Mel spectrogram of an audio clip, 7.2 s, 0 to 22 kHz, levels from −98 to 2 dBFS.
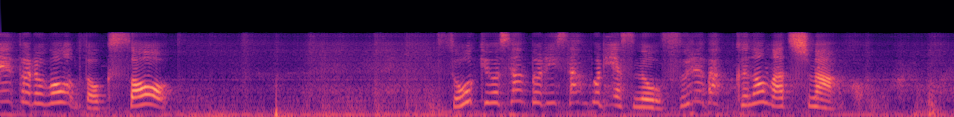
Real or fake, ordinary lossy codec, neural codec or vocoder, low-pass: fake; none; codec, 16 kHz, 0.3 kbps, FocalCodec; none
